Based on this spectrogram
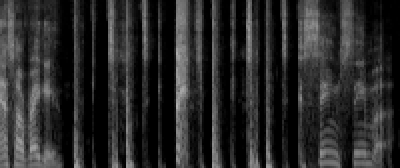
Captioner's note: beat-boxing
